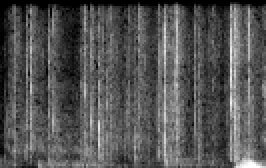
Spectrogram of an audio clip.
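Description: Clear plastic pouch strip of diamond-painting drills crinkling as it is handled and turned in the hands, in irregular crackles.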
